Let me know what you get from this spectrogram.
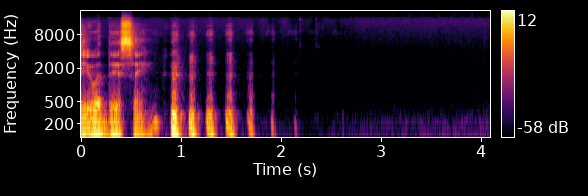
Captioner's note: Ketawa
